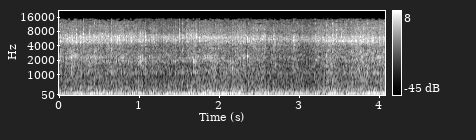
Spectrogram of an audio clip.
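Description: Steady V8 idle whose low rumble wavers and stumbles irregularly, never settling into an even beat; warm rough idle of unknown cause.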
